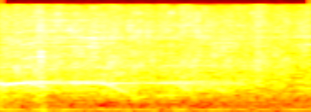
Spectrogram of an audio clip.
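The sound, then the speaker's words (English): A church audience on its feet applauds to welcome its pastor, producing dense, steady clapping from many hands that holds at an even level throughout. “Come on, get up on your feet. Put your hands together. Welcome Pastor Paul Grodell.”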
